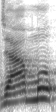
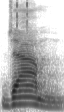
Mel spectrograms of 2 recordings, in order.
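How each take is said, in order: First: An extra vowel is added after the final m. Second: The word stops right on the final m. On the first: The speaker calls it wrong. "ನಾವು ಇದನ್ನು ಜಾಮು ಅಂತ ಹೇಳ್ತೀವ" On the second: The speaker calls it right. "ಅಲ್ಲಿಗೆ ನಿಲ್ಲಿಸ್ತೀವಿ"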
